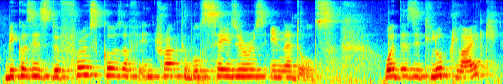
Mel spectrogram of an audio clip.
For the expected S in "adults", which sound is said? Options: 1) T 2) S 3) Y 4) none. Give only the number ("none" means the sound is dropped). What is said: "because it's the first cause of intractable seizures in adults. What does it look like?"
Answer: 2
